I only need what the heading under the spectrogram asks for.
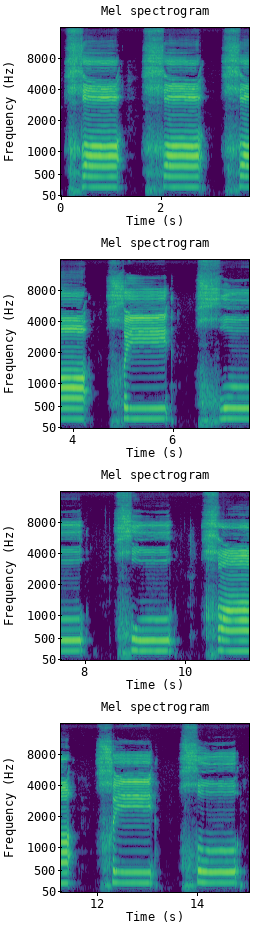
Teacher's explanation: جب ہم خا کو ادا کریں گے تو اس کی آواز کو کھردرا کریں گے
